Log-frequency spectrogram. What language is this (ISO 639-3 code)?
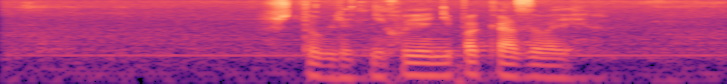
rus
